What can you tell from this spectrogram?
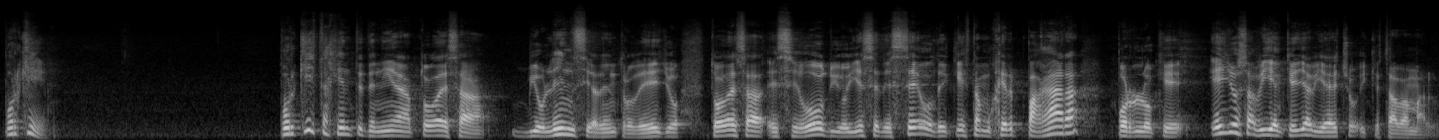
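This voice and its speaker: Pastor preaching with dramatic storytelling. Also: male voice, medium pitch, lively intonation, moderate pace. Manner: dramatic storytelling with sudden shifts between soft and loud. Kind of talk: sermon.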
